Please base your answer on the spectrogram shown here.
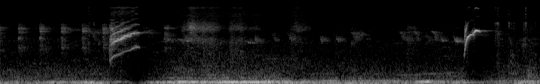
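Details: Female canary calling to the male with its cuwit-cuwit call: two loud upward-sweeping whistled notes about three and a half seconds apart, over faint background chirping and a low steady hum.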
